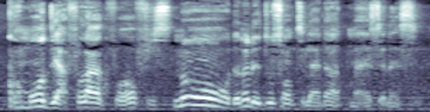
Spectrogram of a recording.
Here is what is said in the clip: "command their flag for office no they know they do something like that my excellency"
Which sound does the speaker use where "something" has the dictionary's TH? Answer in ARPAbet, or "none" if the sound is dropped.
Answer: T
